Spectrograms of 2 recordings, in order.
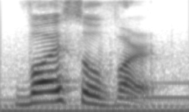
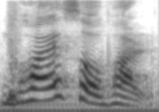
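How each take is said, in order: First: The first sound uses upper teeth on lower lip. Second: The first sound is made with both lips. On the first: The speaker calls it right. "বরং শব্দটা হবে" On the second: The speaker calls it wrong. "এরকম কিন্তু হবে না"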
